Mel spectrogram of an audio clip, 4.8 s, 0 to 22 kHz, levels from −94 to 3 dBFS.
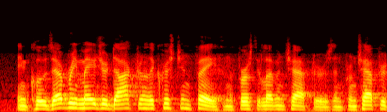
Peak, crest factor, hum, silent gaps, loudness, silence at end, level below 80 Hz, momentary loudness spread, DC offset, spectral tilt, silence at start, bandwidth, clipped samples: -6 dBFS; 12 dB; none; none; -19 LUFS; 0 s; -50 dBFS; 9 LU; under 0.1%; -12 dB/octave; 0.2 s; 4.5 kHz; under 0.1%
